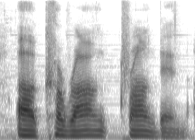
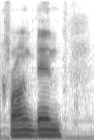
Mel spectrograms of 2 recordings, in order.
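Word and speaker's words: Khruangbin: But I'm actually going to give it to Karang Krongbin. I cannot pronounce the name. It's K-H-R-U-A-N-G-B-I-N, Krongbin.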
